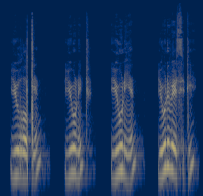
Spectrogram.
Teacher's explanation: O യു എന്ന് നമ്മൾ ഇംഗ്ലീഷിൽ വ്വൽ ലെറ്റേഴ്സ് എന്ന് പറയുന്ന ലെറ്റേഴ്സിനാണ് തുടങ്ങുന്നതെങ്കിലും അവ വായിക്കുമ്പോൾ യ എന്ന ശബ്ദമാണ് ഉണ്ടാകുന്നത് യ എന്ന ശബ്ദം വ്യഞ്ജനാക്ഷരമാണ് അതുപോലെതന്നെ കൺസോണന്റ് സൗണ്ടിൽ വരുന്നതാണ് അതുകൊണ്ടാണ് ഈ വാക്കുകൾക്ക്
